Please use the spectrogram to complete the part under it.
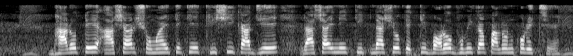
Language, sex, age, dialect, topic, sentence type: Bengali, female, 60-100, Standard Colloquial, agriculture, statement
